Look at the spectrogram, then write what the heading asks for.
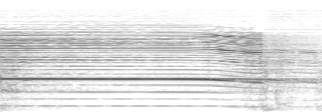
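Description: An electric guitar plays a pinch harmonic on the second fret of the G string with a whole-step bend, imitating a horse's whinny: one loud, bright, sustained squealing note that bends and then fades.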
